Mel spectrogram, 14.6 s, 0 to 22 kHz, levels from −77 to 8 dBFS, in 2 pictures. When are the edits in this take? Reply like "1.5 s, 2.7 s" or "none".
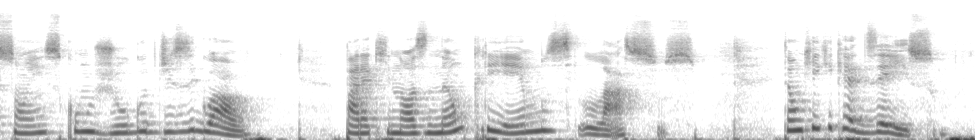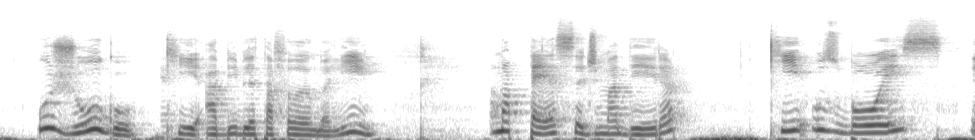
8.5 s, 11.0 s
